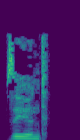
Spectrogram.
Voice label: "sehend", German; adjectives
